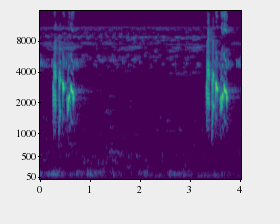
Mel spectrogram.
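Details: Gacor sooty-headed bulbul calling a rival, used to lure wild bulbuls: two short bursts of bubbly, chirping notes, each a quick run of three or four warbled syllables, separated by about three seconds of silence.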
